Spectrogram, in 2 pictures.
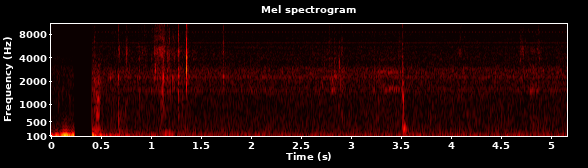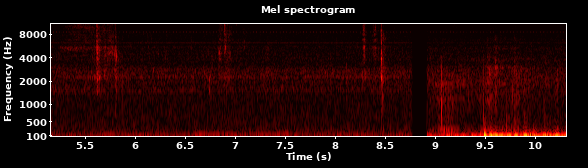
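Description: Quiet outdoor background with a few faint, scattered ticks and taps, broken twice by a moment of dead silence. Near the end a loud low rumble sets in.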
